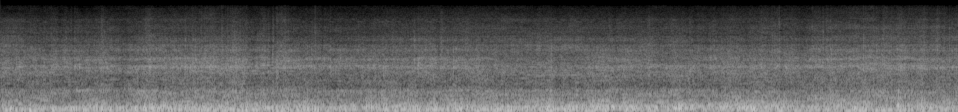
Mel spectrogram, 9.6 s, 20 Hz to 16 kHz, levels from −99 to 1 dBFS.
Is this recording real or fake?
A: fake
